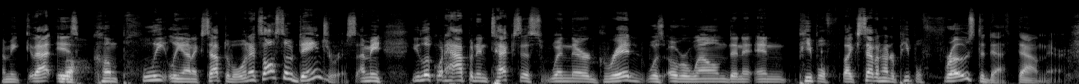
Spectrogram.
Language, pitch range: English, 115-150 Hz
